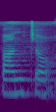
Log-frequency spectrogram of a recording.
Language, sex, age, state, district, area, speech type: Odia, female, 30-45, Odisha, Boudh, rural, read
